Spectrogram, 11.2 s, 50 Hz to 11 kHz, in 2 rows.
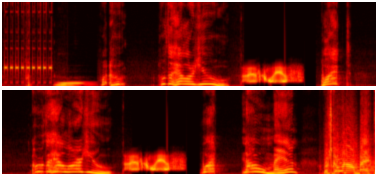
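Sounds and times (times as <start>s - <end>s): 
phone ringing with high-pitched electronic beeps: 0.0s - 1.4s
low steady phone tone: 0.0s - 1.5s
speech: 0.8s - 5.3s, 6.0s - 11.1s.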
